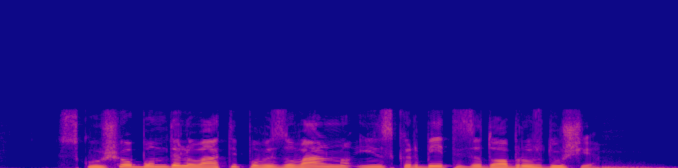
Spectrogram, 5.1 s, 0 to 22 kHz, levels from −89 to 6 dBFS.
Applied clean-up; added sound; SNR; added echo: none; none; none; none.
